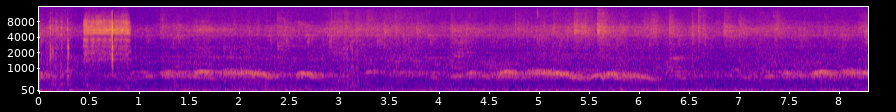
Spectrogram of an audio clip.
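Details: Spotted dove kept in a cage, giving a run of low mellow coos in smooth rising-and-falling phrases against steady background hiss, with a sharp click near the start.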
